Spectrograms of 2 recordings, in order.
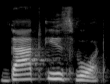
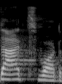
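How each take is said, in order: First: It is said in full as two words. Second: It is said contracted as one syllable.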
